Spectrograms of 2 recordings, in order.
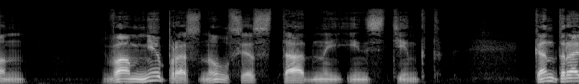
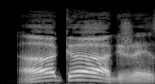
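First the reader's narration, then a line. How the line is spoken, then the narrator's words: Yelling. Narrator (Russian): заорал Фурмтень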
